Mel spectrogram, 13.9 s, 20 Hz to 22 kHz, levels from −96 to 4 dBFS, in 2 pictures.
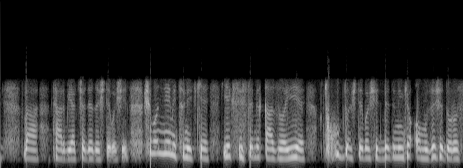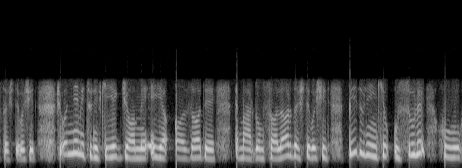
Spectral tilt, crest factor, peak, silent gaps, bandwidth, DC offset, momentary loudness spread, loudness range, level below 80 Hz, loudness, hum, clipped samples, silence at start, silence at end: -4.5 dB/octave; 16 dB; -8 dBFS; none; 3.9 kHz; under 0.1%; 6 LU; 1 LU; -68 dBFS; -24 LUFS; none; under 0.1%; 0 s; 0 s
